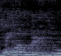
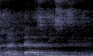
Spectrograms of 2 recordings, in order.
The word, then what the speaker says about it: rendezvous: mary jane watts and he's like what it's rendezvous i was like no what is it it says rendezmus i get him over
